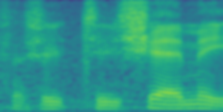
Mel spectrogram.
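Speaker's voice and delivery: ordinary talk, nothing marked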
